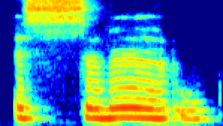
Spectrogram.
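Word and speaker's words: السماء: Et s'il y a une shedda après, on ne le prononce pas. Du coup, là, je vais dire en-nejmu, es-sama'u.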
